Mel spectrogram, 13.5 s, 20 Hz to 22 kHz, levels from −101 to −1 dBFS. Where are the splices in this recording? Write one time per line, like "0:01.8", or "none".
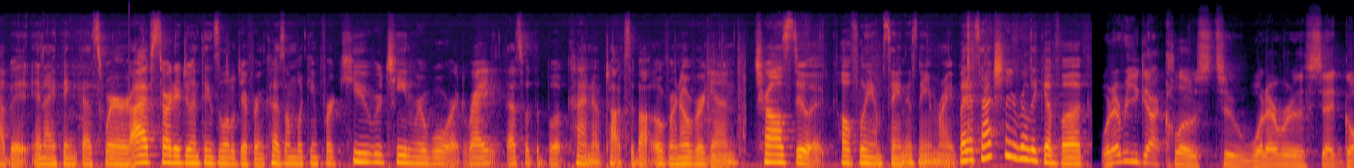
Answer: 0:01.3
0:07.5
0:08.3
0:10.9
